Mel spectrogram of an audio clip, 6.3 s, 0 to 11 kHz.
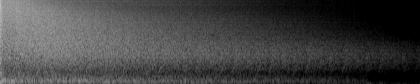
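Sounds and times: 
slap move impact: 0.0 - 4.0.

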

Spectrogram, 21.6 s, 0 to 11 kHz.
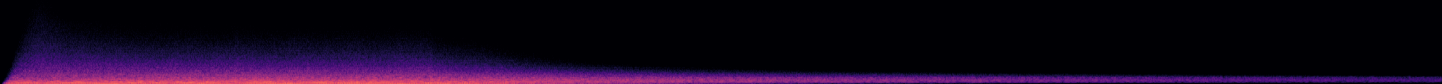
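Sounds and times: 
synth pad with filter and chorus: 0.0 - 16.0.

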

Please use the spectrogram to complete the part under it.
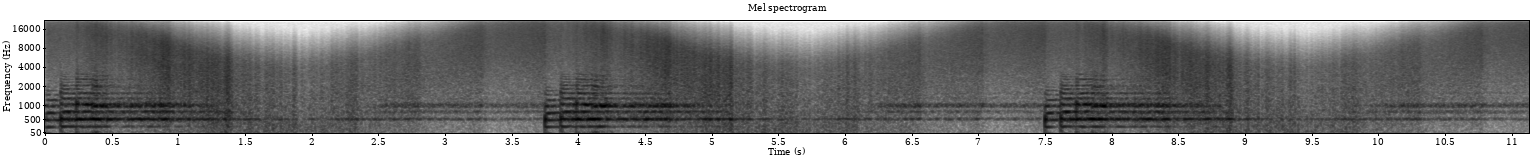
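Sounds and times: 
synth pluck 128: 0.0 - 1.0, 3.8 - 5.0, 7.5 - 8.7.

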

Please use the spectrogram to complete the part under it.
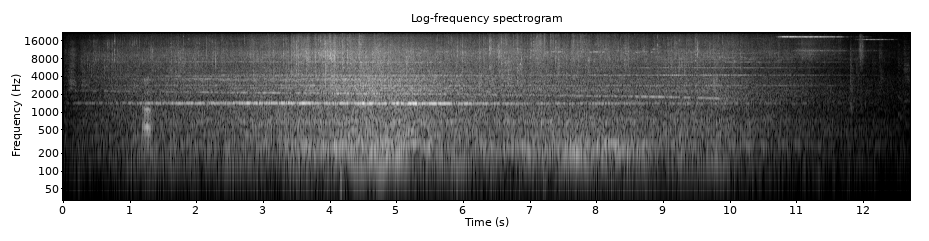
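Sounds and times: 
foley train passing by: 0.0 - 12.7.

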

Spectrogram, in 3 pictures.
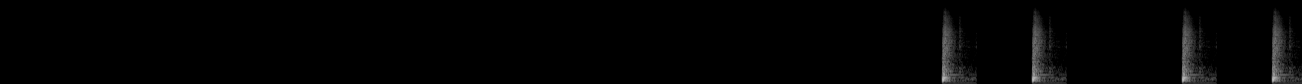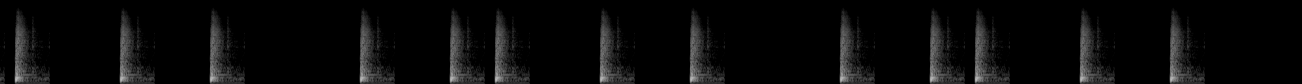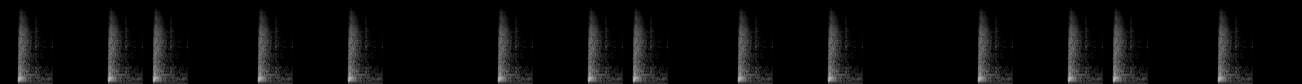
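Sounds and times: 
deep real snare drum: 9.4 - 9.8, 10.4 - 10.7, 11.8 - 12.2, 12.8 - 13.5, 14.2 - 14.6, 15.2 - 15.5, 16.6 - 17.0, 17.6 - 18.3, 19.0 - 19.4, 20.0 - 20.3, 21.4 - 21.8, 22.4 - 23.1, 23.8 - 24.2, 24.8 - 25.1, 26.2 - 26.6, 27.2 - 27.9, 28.6 - 29.0, 29.6 - 29.9, 31.0 - 31.4, 32.0 - 32.7, 33.4 - 33.8, 34.4 - 34.6, 35.8 - 36.2, 36.8 - 37.5, 38.2 - 38.6.

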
